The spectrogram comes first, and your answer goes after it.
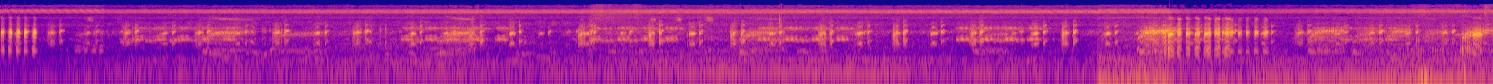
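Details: Rainy-night frog calls: short croaks repeated roughly two to three times a second in an uneven rhythm, joined near the end by a deep rumble and a brief burst of fast pulsed croaking.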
